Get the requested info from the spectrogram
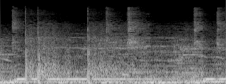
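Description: Loud procession music with a long held note over a drum beat. Firecrackers pop irregularly through it, several a second.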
